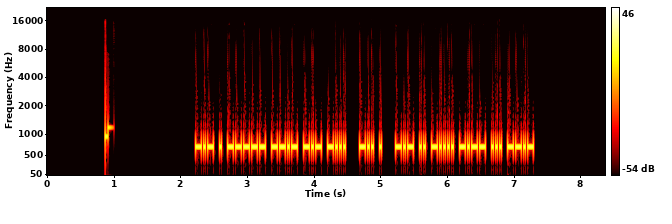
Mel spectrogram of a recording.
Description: Morse code, heard as a keyed tone, about 40 wpm, 700 Hz. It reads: KE0QKB DE KI6YSQ
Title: USA Callsign DE Callsign - 6 Characters - 40wpm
